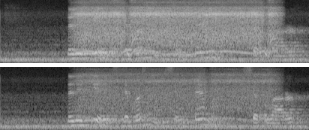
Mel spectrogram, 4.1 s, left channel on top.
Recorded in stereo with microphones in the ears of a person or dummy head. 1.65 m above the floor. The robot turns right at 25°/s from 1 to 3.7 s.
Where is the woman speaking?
Straight behind, 6 m; by 4.0 s 110° right, 6 m.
